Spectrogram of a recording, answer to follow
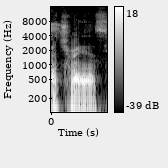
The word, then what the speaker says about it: Atreus: I'm also going with Kratos and Atreus because is that how it's pronounced? Atreus? Atreus, yeah.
